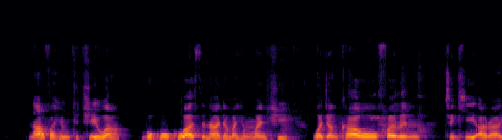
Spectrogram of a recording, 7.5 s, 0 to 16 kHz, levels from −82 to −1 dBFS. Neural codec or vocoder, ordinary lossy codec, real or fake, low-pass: none; none; real; 10.8 kHz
